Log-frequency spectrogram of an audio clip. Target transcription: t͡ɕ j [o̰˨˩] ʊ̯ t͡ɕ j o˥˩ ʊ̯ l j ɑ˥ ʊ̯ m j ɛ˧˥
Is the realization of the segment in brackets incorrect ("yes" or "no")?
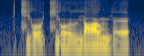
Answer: no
